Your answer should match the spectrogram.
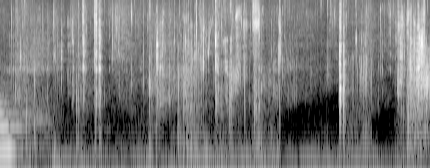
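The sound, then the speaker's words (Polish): Wet, squelchy squishing of a finger pressing into a partly squeezed citrus fruit such as an orange, tangerine or grapefruit, with less pulp left inside, a string of irregular juicy squelches and crackles, fairly loud, with a low steady hum underneath. “A na przykład pomarańcze, mandarynki, grapefruit, jak tylko trochę je już je wyciśnie, już mam mniej tego miąższu i tam dali wciskasz palc do środka, to brzmią najfajniej,”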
